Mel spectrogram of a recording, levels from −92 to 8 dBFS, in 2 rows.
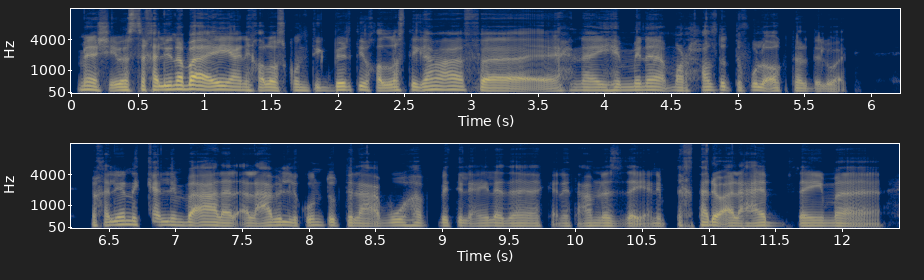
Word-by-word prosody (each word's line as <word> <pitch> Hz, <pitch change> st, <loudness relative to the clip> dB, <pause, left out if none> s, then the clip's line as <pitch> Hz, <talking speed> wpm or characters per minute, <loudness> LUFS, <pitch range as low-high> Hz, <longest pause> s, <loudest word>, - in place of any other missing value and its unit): ماشي 145 Hz, -6 st, +2 dB
بس 135 Hz, -2 st, +3 dB
خلّينا 160 Hz, +3 st, +6 dB
بقى 175 Hz, -3 st, +10 dB
إيه 155 Hz, +3 st, +6 dB
يعني 140 Hz, -3 st, +1 dB
خلاص 125 Hz, 0 st, +1 dB
كنتِ 125 Hz, -2 st, -5 dB
كبرتِ 140 Hz, +5 st, +2 dB
وخلّصتِ 135 Hz, -1 st, 0 dB
جامعة، 150 Hz, +2 st, +2 dB
فإحنا 120 Hz, 0 st, 0 dB
يهمنا 135 Hz, +2 st, 0 dB
مرحلة 125 Hz, +3 st, -4 dB
الطفولة 140 Hz, -3 st, -1 dB
أكتر 115 Hz, -1 st, -4 dB
دلوقتي، 100 Hz, -, -10 dB, 0.4 s
فخلّينا 155 Hz, +5 st, 0 dB
نتكلّم 145 Hz, -2 st, -4 dB
بقى 135 Hz, 0 st, +2 dB
على 125 Hz, -3 st, +1 dB
الألعاب 115 Hz, +3 st, -3 dB
اللي 135 Hz, -3 st, -1 dB
كنتم 130 Hz, +2 st, -4 dB
بتلعبوها 120 Hz, +1 st, -4 dB
في 115 Hz, -, -25 dB
بيت 125 Hz, -1 st, -5 dB
العيلة 115 Hz, +1 st, -5 dB
ده 110 Hz, 0 st, -5 dB
كانت 110 Hz, -1 st, -12 dB
عاملة 115 Hz, +2 st, -4 dB
إزاي؟ 105 Hz, -2 st, -4 dB
يعني -, -, -9 dB
بتخترعوا -, -, -1 dB
ألعاب 110 Hz, +1 st, -3 dB
زي 115 Hz, 0 st, -1 dB
ما 110 Hz, -2 st, -5 dB
125 Hz, 180 wpm, -22 LUFS, 115-140 Hz, 0.4 s, بقى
